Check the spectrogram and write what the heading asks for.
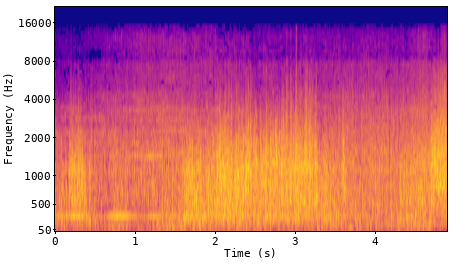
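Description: Wind rushing over the microphone of a moving motorbike, with the bike running underneath. A steady hum comes and goes in short pulses during the first second or so.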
